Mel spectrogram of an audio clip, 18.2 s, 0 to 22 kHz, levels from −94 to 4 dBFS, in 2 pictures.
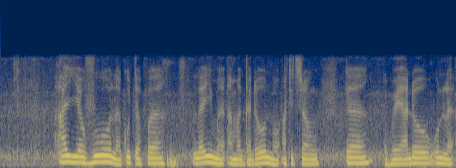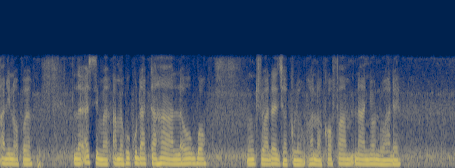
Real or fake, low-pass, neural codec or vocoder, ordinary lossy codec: real; 5.4 kHz; none; Opus, 16 kbps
